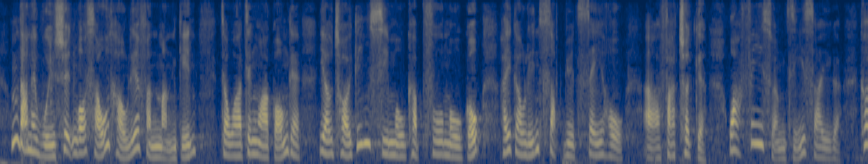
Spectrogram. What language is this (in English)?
Cantonese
